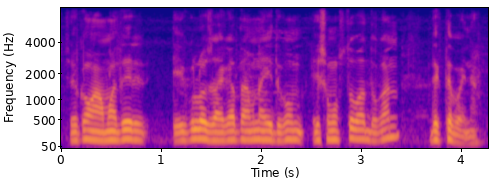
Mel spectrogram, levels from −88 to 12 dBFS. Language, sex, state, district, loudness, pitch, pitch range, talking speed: Bengali, male, West Bengal, Alipurduar, -18 LUFS, 140 Hz, 130-150 Hz, 170 wpm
